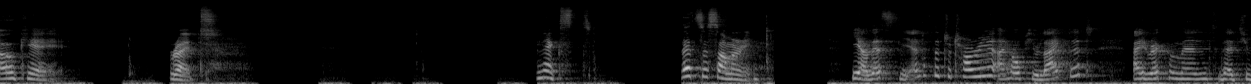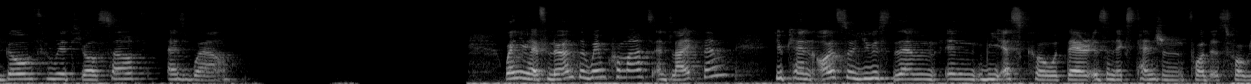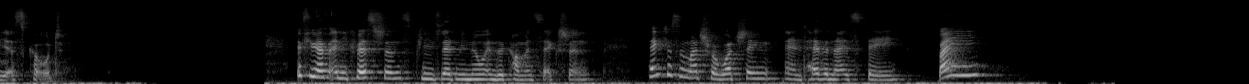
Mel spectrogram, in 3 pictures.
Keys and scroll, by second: 1.5 Escape, 4.4-7.4 typing.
